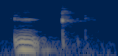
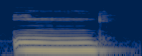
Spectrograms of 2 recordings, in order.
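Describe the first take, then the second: First: The word ends with a hard k sound. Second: The word ends with a soft g sound. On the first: "or ink" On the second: "it could be rendered either as ing"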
